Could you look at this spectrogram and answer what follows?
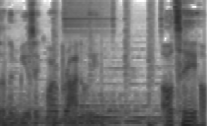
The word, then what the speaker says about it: alté: And the accent in alté, you know, they got the accent aigu. You see, I'm taking French. You see, I know what I'm talking about. The accent aigu. So when pronounced, it's pronounced like alté, which is a pidgin abbreviation for authentic.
